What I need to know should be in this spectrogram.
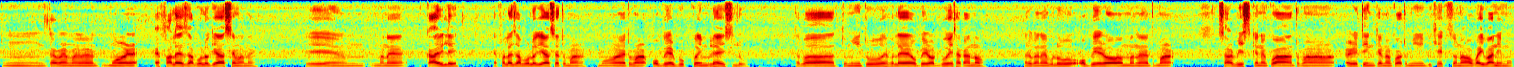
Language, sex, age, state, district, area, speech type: Assamese, male, 18-30, Assam, Jorhat, urban, spontaneous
